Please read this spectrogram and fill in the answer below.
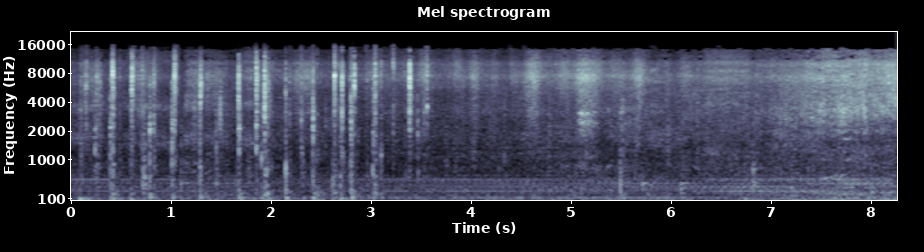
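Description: Boat engine running steadily under a quick, irregular clatter of sharp knocks and clicks that thins out after about three seconds. The engine and the rushing noise grow louder near the end.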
